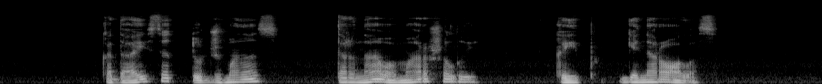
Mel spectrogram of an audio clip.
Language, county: Lithuanian, Šiauliai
